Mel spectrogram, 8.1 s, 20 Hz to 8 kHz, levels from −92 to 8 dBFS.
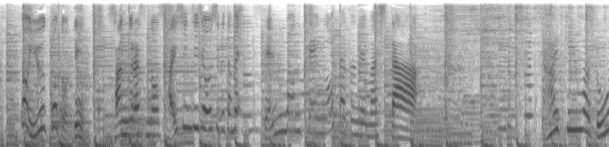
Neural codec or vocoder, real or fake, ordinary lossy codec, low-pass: none; real; none; 7.2 kHz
